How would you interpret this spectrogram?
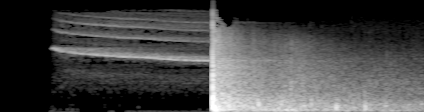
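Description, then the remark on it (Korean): A firework shell at a fireworks festival whistles upward in a thin, falling-pitched tone, then bursts with a sharp, loud bang that trails off into a crackling, rumbling fizz with scattered pops. No one speaks. “불꽃 축제가 있던 날, 택시 안에서.”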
